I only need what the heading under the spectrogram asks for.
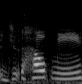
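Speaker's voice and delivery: lively, nervous, high, bright pleading tone. Retelling begging a bus driver for help: imitating own lively nervous pleading. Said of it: "and I'm trying to be lively".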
